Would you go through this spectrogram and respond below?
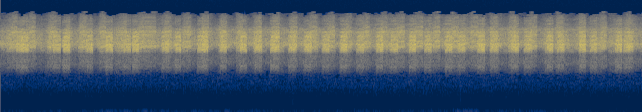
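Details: Cicadas in Greek pine woodland in midsummer, producing a loud rasping buzz that throbs in regular surges roughly every half second, steady from start to end.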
